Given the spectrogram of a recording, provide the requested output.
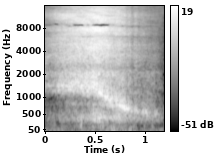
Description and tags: guy flying by
a whoosh! sound good for people flying across the room.
effect, whoosh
